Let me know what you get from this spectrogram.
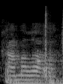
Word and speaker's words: Kamala: It's pronounced Kamala. It rhymes with Kamala. It ain't Camila Cabello.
